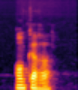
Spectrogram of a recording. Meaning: 1. Ankara (the capital city of Turkey and the capital of Ankara Province) 2. Ankara (a province and metropolitan municipality in central Turkey around the city)
- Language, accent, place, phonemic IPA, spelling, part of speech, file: French, France, Lyon, /ɑ̃.ka.ʁa/, Ankara, proper noun, LL-Q150 (fra)-Ankara.wav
